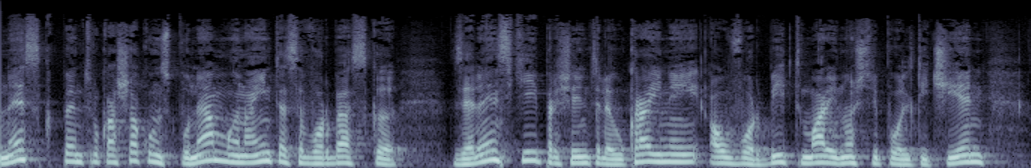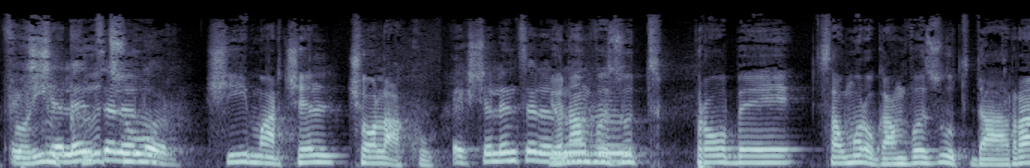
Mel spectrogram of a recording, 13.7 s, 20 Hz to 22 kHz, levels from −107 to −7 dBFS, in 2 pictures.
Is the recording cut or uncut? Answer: uncut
